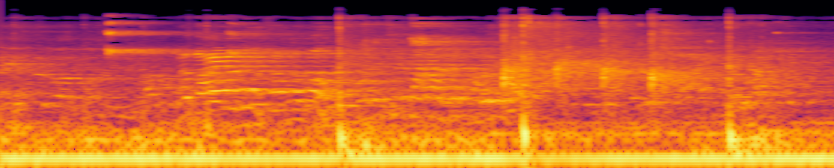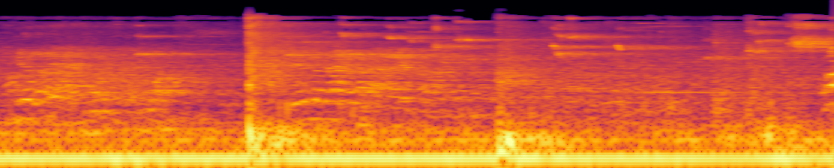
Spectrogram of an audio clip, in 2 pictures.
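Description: Young men call out and talk loudly across the court.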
